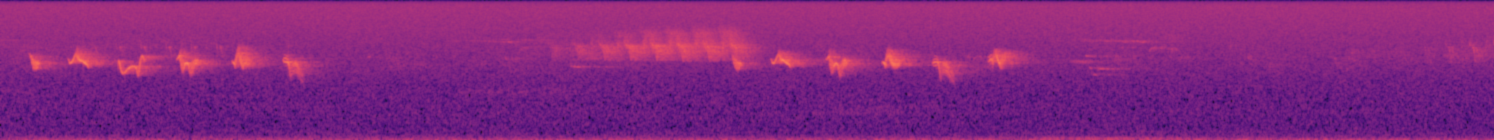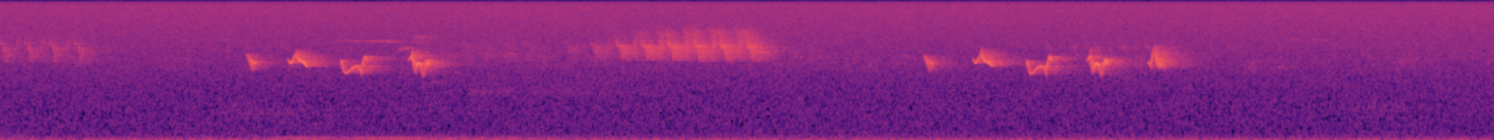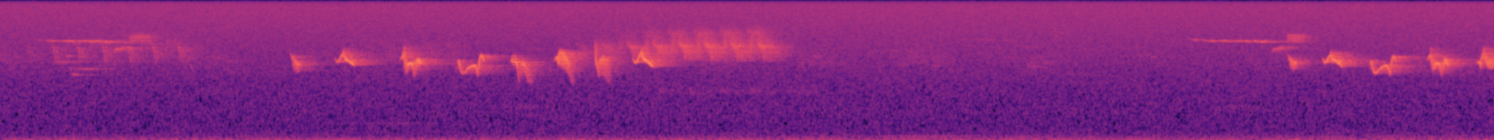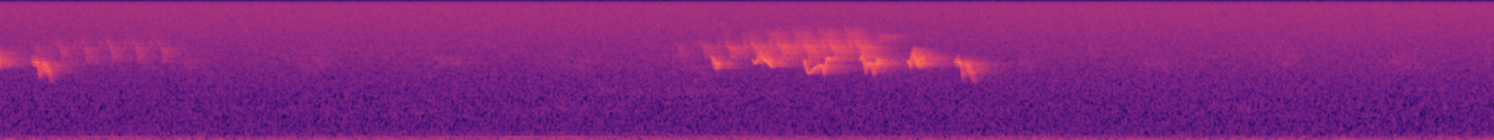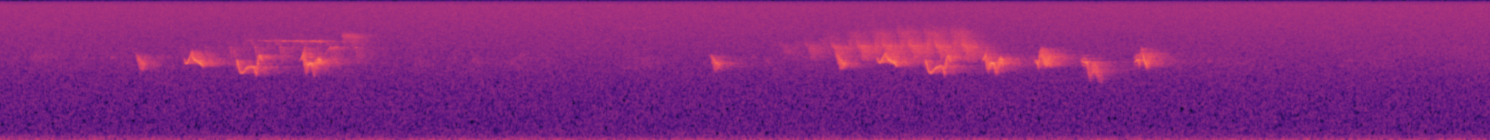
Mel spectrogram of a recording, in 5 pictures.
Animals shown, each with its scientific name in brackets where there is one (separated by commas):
Scarlet Tanager (Piranga olivacea), Ovenbird (Seiurus aurocapilla), Black-throated Green Warbler (Setophaga virens), Wood Thrush (Hylocichla mustelina)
